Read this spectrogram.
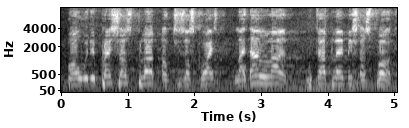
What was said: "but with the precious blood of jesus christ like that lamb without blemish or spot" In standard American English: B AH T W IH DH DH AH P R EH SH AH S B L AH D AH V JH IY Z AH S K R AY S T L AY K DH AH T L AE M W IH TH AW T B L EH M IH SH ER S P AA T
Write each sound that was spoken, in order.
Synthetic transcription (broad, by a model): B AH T W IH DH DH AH P R EH SH AH S B L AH D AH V JH IY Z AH S K R AY S T L AY K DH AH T L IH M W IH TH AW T B L EH M IH SH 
